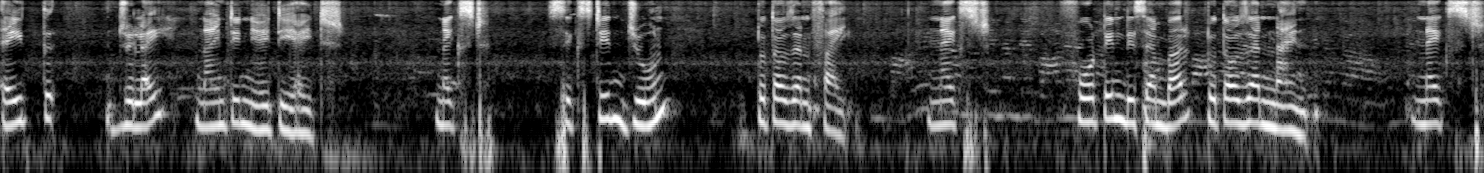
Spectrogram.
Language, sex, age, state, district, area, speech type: Telugu, female, 30-45, Andhra Pradesh, Visakhapatnam, urban, spontaneous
